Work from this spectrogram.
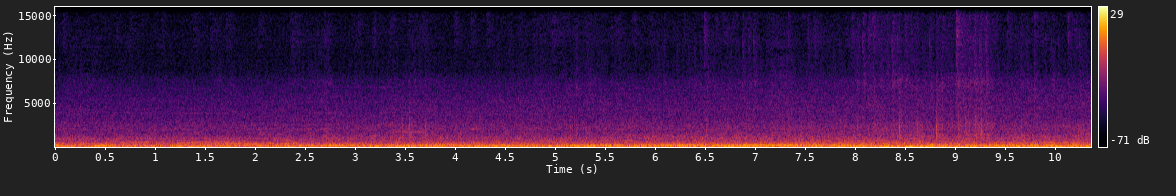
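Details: Riding aboard a 1993 Gillig Phantom 35' bus (Cummins ISM, Allison B400R transmission) at road speed. A steady low rumbling drone with a rough, gritty grinding undertone runs throughout; the rider suspects the transmission, unconfirmed.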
